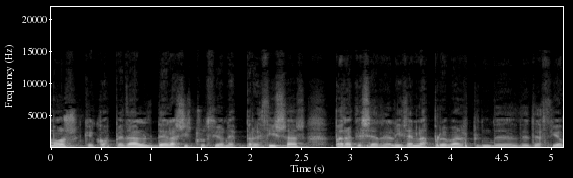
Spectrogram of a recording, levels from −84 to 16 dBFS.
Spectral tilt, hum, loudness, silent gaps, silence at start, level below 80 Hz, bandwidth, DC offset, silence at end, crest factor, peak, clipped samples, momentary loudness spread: -7 dB/octave; none; -18 LUFS; none; 0 s; -64 dBFS; 11 kHz; under 0.1%; 0 s; 18 dB; 0 dBFS; under 0.1%; 9 LU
